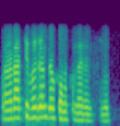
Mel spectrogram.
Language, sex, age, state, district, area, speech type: Odia, female, 30-45, Odisha, Koraput, urban, conversation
